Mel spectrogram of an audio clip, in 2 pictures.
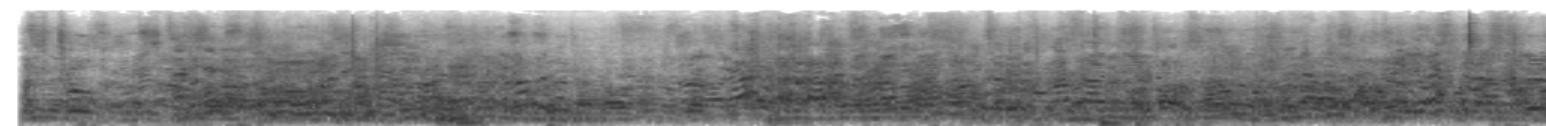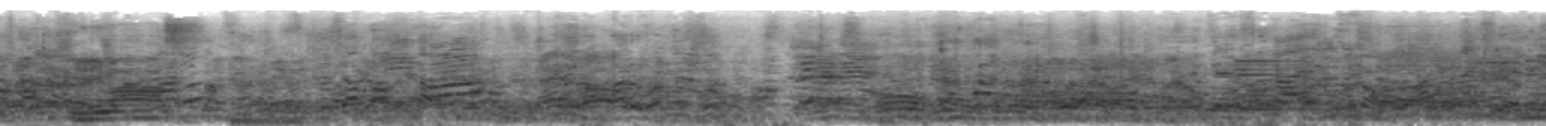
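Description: A rock band plays loudly, heard live in a crowded hall.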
